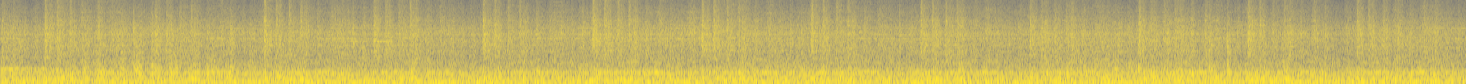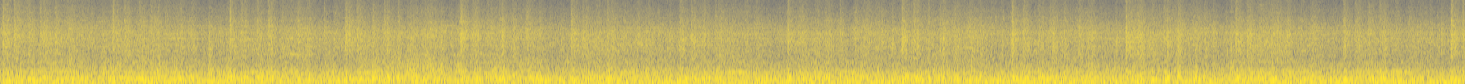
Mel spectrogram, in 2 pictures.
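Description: Covered hopper cars of a freight train rolling past in a steady rumble, their steel wheels running on the rails and across the interlocking's crossing diamond.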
